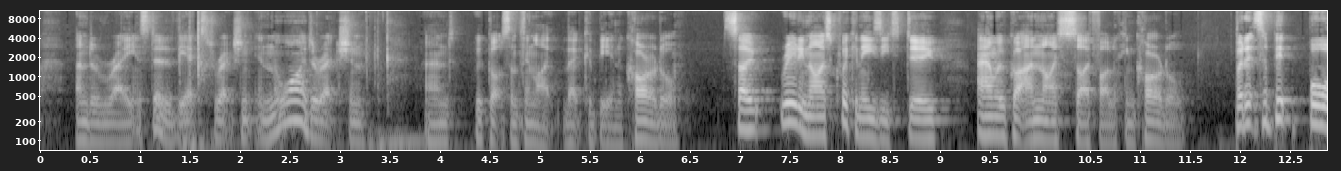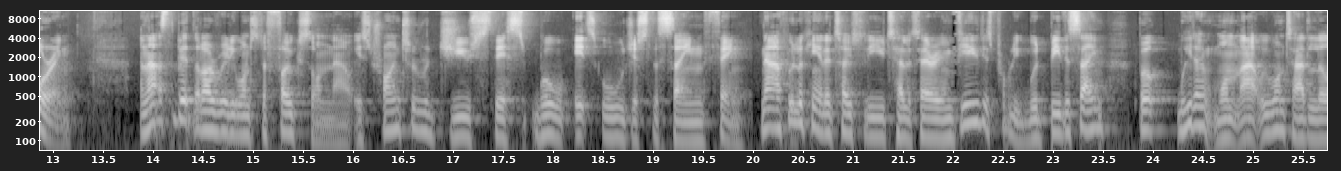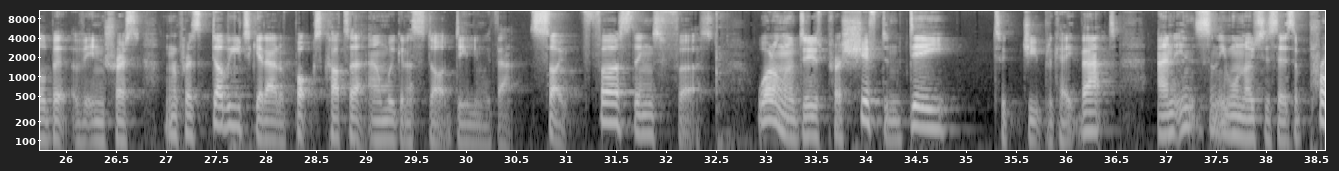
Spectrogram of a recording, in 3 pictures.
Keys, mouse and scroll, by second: 0.8 click, 4.5 middle click, 5.5 scroll up 2, 6.0 middle click, 8.9 middle click, 10.0-10.6 scroll down 1, 10.6 middle click, 14.8 shift+middle click, 15.7 middle click, 19.2 shift+middle click, 27.6 w, 28.8 click, 29.1-30.6 scroll down 2, 32.5 click, 34.4 shift+d.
